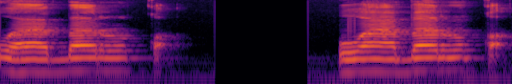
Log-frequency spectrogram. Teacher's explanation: Ra dibaca, qa dibaca. Qa ini mati maka qalqalah, ada pantulan.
